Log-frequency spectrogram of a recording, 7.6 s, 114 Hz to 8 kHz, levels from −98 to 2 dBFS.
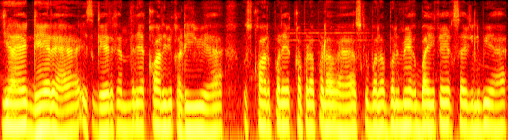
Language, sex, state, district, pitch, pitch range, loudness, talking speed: Hindi, male, Uttar Pradesh, Saharanpur, 170 Hz, 160-175 Hz, -16 LUFS, 245 wpm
